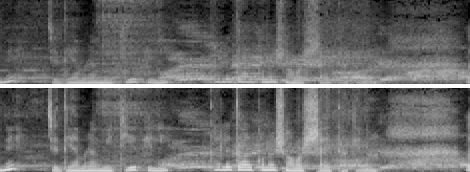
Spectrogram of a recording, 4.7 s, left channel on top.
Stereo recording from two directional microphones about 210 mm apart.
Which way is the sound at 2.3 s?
45° right (ahead or behind).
